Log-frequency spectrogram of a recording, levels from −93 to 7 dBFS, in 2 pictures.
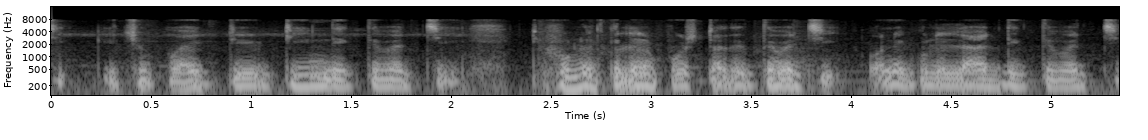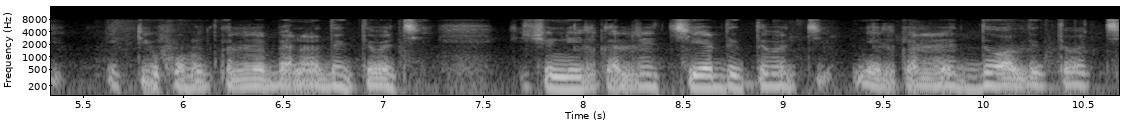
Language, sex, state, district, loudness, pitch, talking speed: Bengali, male, West Bengal, Malda, -27 LUFS, 175 Hz, 200 wpm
